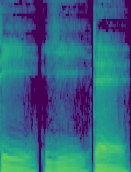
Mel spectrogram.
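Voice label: "tiyite", concatenated syllables; Affixing experiment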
